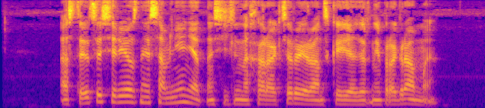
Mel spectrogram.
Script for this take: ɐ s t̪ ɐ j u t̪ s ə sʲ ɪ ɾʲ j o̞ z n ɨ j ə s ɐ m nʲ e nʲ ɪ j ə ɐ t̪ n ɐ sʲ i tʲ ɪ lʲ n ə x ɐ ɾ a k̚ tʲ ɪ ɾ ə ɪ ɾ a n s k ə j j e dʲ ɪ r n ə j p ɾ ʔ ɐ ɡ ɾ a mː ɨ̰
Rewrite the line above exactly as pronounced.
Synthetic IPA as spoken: ɐ s t̪ ɐ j u t̪ s ə sʲ ɪ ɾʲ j o̞ z n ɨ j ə s ɐ m nʲ e nʲ ɪ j ə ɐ t̪ n ɐ sʲ i tʲ ɪ lʲ n ə x ɐ ɾ a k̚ tʲ ɪ ɾ ə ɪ ɾ a n s k ə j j æ dʲ ɪ r n ə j p ɾ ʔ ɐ ɡ ɾ a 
